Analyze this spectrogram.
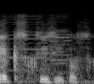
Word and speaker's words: exquisitos: Esto lo vamos a dejar hervir, a ver en cuánto rato están esos frijoles deliciosos y exquisitos, hay que pronunciar bien. Tiene que pronunciar uno la X, perfecto. Exquisitos, para que sepan más sabrosos.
